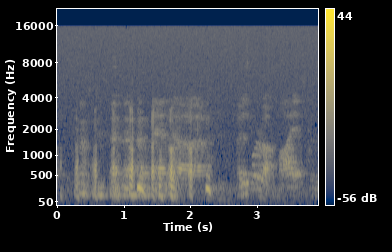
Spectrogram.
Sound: laughter

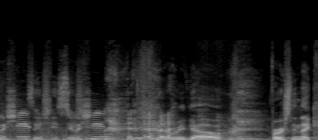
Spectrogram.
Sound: all laugh

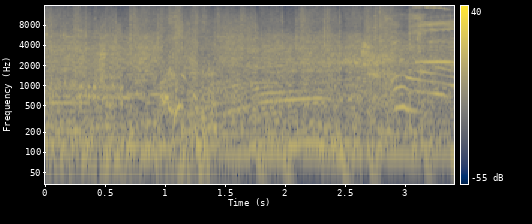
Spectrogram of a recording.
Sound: mooing; grunting

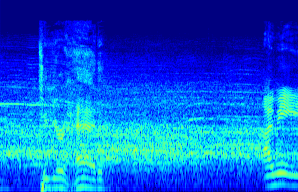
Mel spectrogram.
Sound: booing

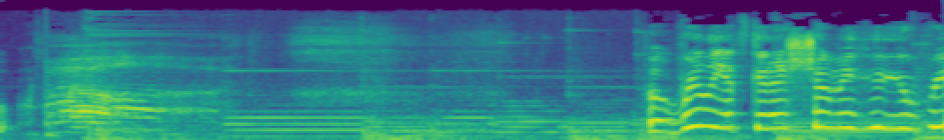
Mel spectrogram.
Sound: moaning

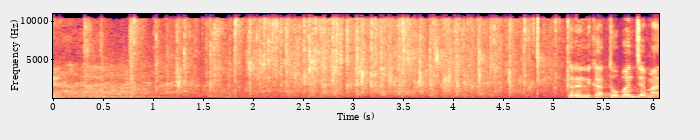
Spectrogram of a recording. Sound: audience Laughter/Applause

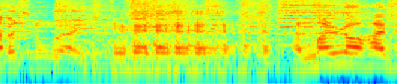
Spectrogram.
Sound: laughs

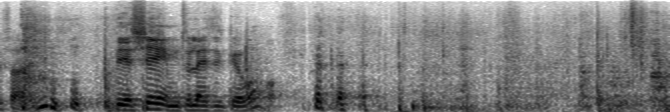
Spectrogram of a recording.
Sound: laughs

